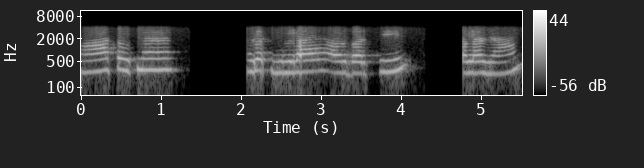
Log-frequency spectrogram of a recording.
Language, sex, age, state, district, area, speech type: Hindi, female, 30-45, Uttar Pradesh, Azamgarh, rural, conversation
